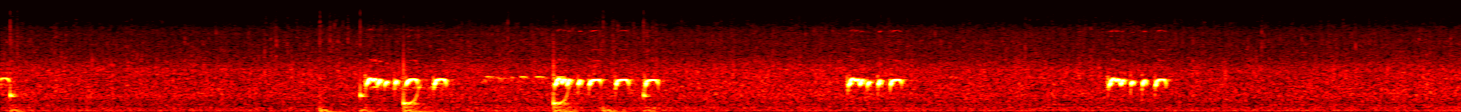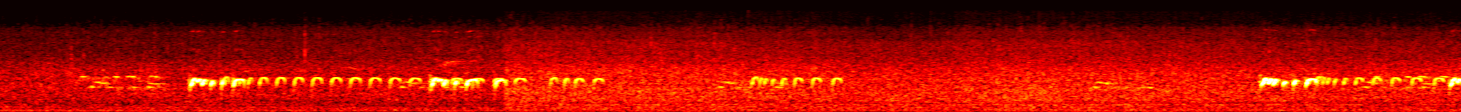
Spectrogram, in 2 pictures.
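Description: Zebra doves (perkutut) singing phrases of rapid, staccato cooing notes, repeated about nine times with one long run near the middle, over the steady hiss of rain.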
